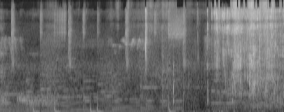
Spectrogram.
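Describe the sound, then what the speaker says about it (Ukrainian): Water splashes and trickles onto soil around a newly planted magnolia or rhododendron, pouring steadily, while birds chirp in the background. "Поливаємо водичкою."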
